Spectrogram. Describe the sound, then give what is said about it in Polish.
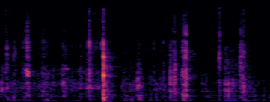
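A large cardboard box, its tape already removed, being opened, with a burst of crackling, scraping and sharp papery snaps as the flaps are pulled apart, one loud crack standing out midway. The box holds an artificial head. “Teraz muszę otworzyć tylko.”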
